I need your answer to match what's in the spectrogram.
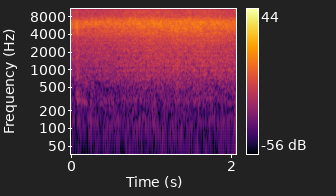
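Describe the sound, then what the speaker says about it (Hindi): Kashmiri pink tea boils up in a pot after soda is added, giving a steady, close, broadband hiss and fizz without a break. "जैसे ही हम सोडा डालते हैं तो ये उबलने लग जाती है"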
